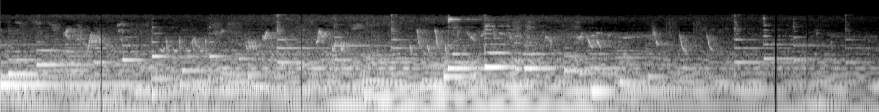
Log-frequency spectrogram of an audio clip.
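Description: Calm instrumental background music of long held notes, with birdsong chirping over it throughout, easing down a little near the end.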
